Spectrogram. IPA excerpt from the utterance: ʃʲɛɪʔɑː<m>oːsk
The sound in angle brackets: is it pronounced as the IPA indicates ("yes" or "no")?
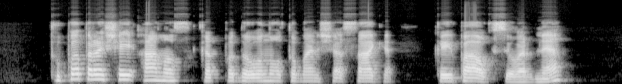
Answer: no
